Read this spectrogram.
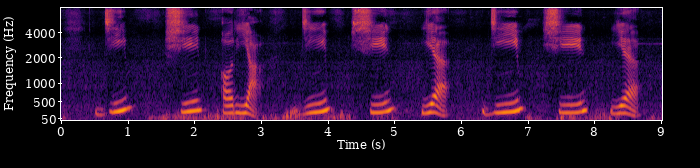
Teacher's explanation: زبان کا درمیان اور تالو کے ملنے سے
